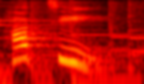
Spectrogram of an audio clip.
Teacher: When we use this phrase in a sentence, the two t sounds join together and become one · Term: linking sounds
